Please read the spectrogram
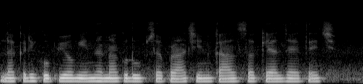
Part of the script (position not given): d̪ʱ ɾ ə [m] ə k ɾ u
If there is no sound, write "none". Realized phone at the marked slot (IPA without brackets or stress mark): n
